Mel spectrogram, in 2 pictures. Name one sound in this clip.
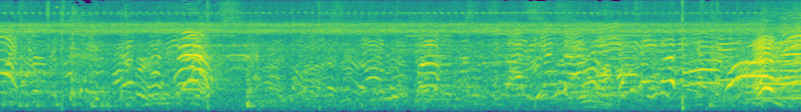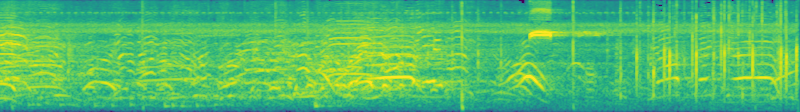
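Young women shout and call out to each other outdoors.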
